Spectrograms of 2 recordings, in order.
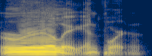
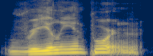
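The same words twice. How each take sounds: First: It is said in a deep voice. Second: It is said in a normal voice.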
